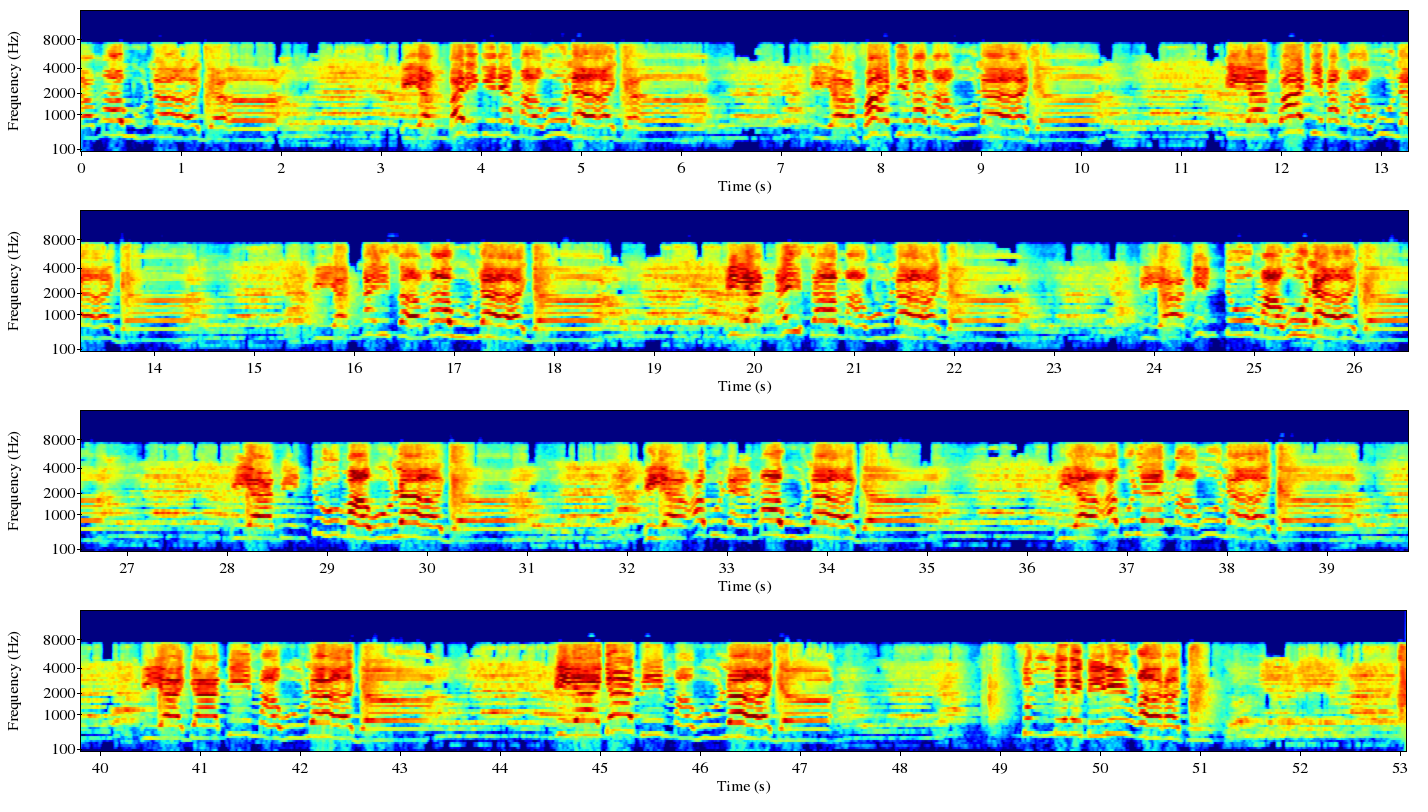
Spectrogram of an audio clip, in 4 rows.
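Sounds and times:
high voices chanting: 1.2s - 3.7s, 4.9s - 7.7s, 9.0s - 12.0s, 13.2s - 16.2s, 17.3s - 20.6s, 21.2s - 24.2s, 25.0s - 28.8s, 29.8s - 32.6s, 33.9s - 37.3s, 38.3s - 41.0s, 42.1s - 45.3s, 46.7s - 49.1s, 50.8s - 53.0s.

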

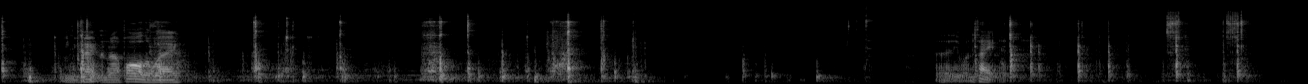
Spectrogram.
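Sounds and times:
socket wrench clicking: 11.6s - 12.6s.

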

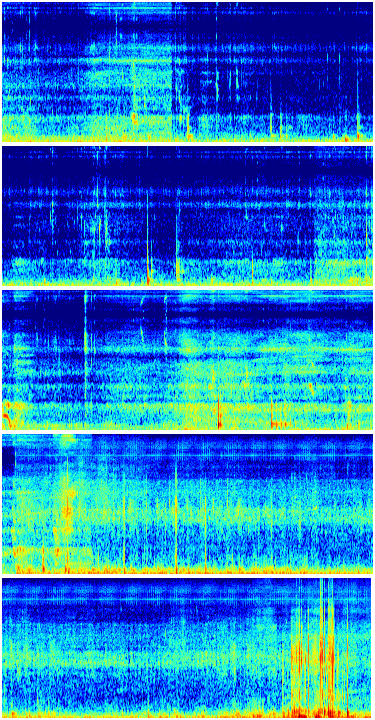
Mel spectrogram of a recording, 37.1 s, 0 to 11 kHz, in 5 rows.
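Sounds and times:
water splashing: 0.0s - 5.7s, 8.4s - 30.7s
muffled underwater sound: 0.0s - 37.0s
wind: 0.0s - 37.0s
boat engine rumble: 9.8s - 37.0s
underwater clicks: 17.5s - 27.8s, 35.2s - 36.8s.

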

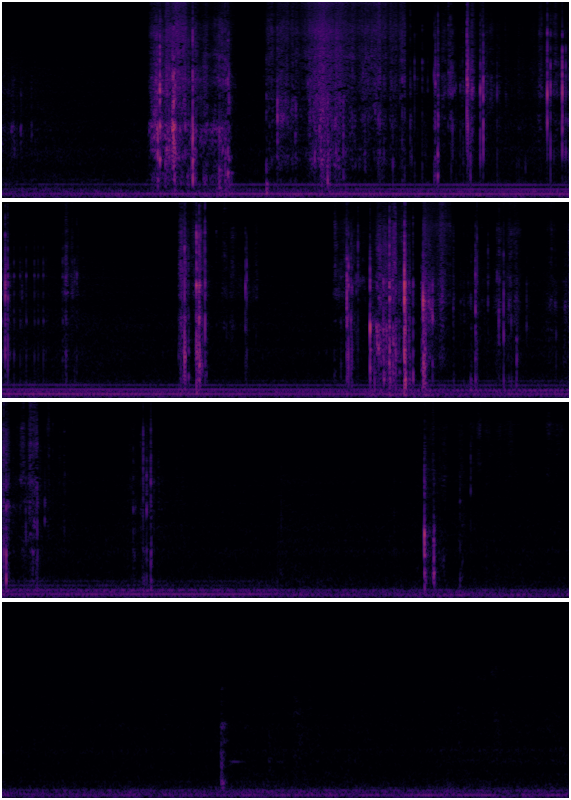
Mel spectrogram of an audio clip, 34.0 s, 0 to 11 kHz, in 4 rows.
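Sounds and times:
cardboard and paper rustling: 2.2s - 9.7s, 11.2s - 12.4s, 13.5s - 17.9s.

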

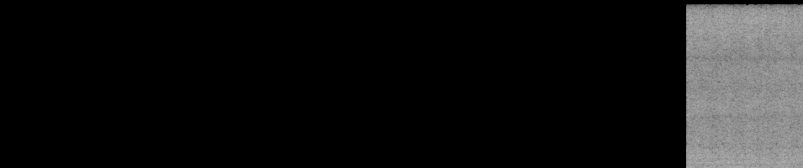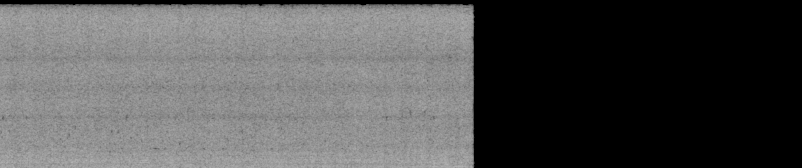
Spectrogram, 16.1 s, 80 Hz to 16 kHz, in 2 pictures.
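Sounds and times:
waterfall rushing: 6.9s - 12.8s.

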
